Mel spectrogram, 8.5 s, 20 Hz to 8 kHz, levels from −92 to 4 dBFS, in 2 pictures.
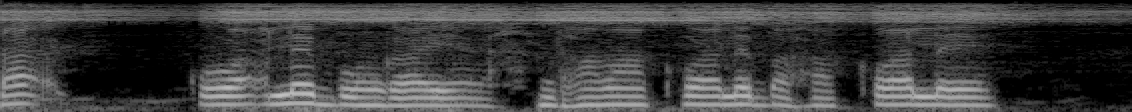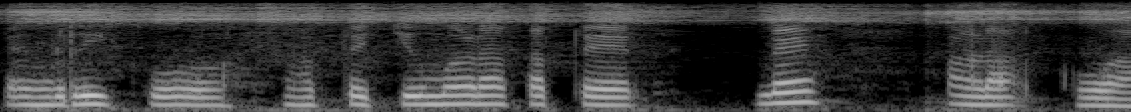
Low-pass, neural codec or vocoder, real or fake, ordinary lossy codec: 7.2 kHz; none; real; Opus, 32 kbps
